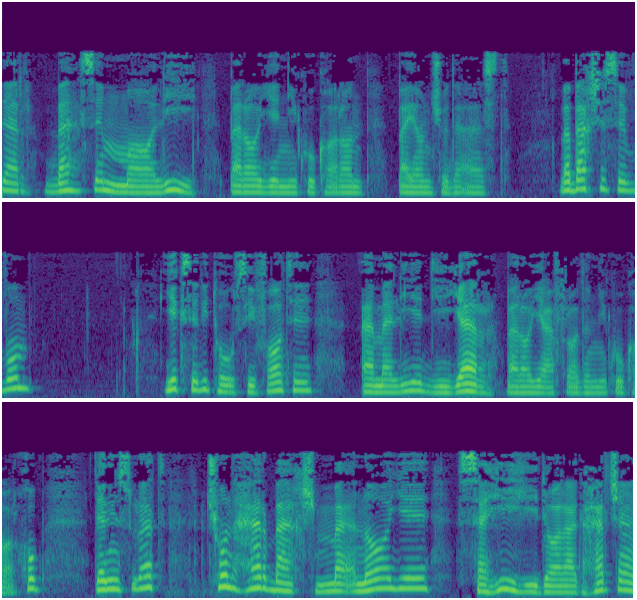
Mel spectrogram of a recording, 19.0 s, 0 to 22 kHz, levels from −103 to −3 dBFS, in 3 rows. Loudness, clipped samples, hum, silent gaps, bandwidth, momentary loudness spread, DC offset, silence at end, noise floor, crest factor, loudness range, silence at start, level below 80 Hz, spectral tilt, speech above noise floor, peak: -29 LUFS; under 0.1%; none; none; 8 kHz; 11 LU; under 0.1%; 0 s; -69 dBFS; 20 dB; 6 LU; 0 s; -64 dBFS; -4.5 dB/octave; 40 dB; -10 dBFS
